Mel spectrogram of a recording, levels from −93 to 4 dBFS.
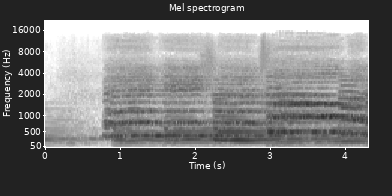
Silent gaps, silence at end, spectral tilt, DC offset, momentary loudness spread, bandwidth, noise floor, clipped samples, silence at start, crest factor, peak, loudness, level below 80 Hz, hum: none; 0 s; -4.5 dB/octave; under 0.1%; 7 LU; 15.5 kHz; -46 dBFS; under 0.1%; 0 s; 14 dB; -8 dBFS; -21 LUFS; -78 dBFS; none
